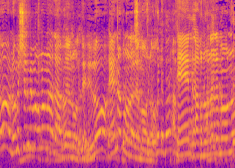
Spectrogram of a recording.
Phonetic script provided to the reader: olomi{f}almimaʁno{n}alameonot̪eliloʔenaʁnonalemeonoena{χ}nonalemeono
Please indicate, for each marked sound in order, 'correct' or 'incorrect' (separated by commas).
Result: incorrect, correct, incorrect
